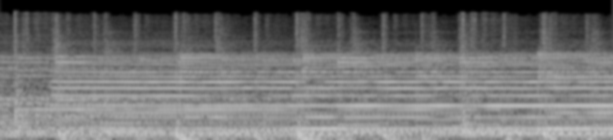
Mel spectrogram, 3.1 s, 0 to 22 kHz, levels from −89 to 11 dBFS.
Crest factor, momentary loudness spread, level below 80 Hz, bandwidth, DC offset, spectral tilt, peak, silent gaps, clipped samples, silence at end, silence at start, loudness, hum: 12 dB; 2 LU; -26 dBFS; 15.5 kHz; under 0.1%; -5 dB/octave; 0 dBFS; none; under 0.1%; 0 s; 0 s; -11 LUFS; none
